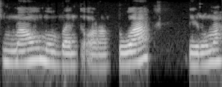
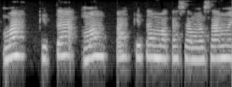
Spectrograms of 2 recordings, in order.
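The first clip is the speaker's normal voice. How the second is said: put-on higher, sing-song child calling Mah and Pa; sweet child inviting parents; 7 semitones higher than usual. Shown as a demonstration. Teacher acting a child calling parents to the table, sweetly higher. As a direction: play the child coaxing parents to eat together. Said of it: "Atau enggak".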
